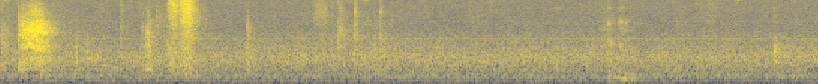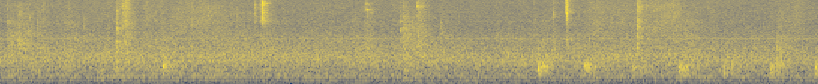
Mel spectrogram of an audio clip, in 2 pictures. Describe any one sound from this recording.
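Chess pieces click softly on a board.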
